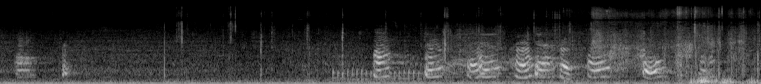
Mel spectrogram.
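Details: A raft of California sea lions, apparently all males, bark together in a loud chorus of honking, overlapping calls.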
